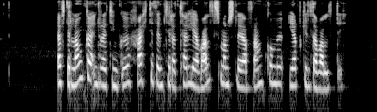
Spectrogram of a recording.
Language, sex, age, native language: Icelandic, female, 20-29, Icelandic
